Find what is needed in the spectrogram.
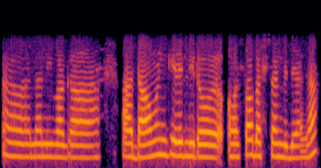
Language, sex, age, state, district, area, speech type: Kannada, female, 18-30, Karnataka, Davanagere, rural, conversation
